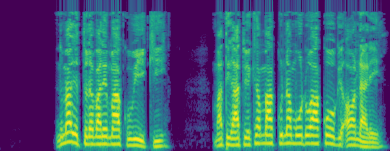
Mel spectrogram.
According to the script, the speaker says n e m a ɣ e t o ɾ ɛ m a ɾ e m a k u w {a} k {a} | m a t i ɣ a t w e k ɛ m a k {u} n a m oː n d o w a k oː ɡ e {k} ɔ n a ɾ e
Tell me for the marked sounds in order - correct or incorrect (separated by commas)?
incorrect, incorrect, correct, incorrect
